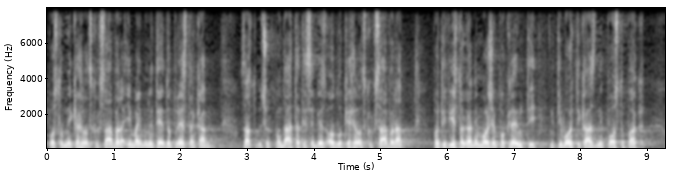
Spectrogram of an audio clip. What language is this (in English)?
Croatian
